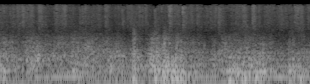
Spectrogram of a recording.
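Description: A low, muffled crump of thunder, coming seconds after a lightning flash, rolls beneath a steady hiss of falling rain, the rumble swelling briefly midway and fading back into the downpour; no voices.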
